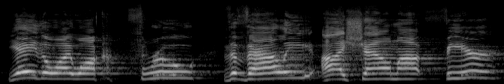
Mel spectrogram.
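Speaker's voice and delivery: slow, drawn-out solemn psalm line; slow psalm recitation. Acted. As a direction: stretch every word like a vow.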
